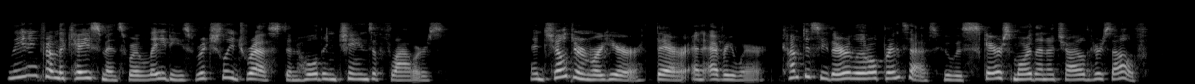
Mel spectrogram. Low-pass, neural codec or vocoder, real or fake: 7.2 kHz; codec, 16 kHz, 8 kbps, FreqCodec, larger model; fake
